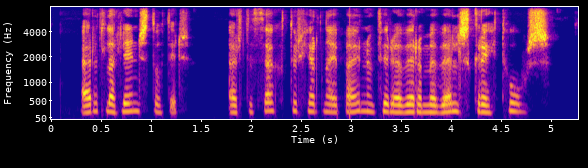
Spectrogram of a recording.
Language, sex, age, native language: Icelandic, female, 50-59, Icelandic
